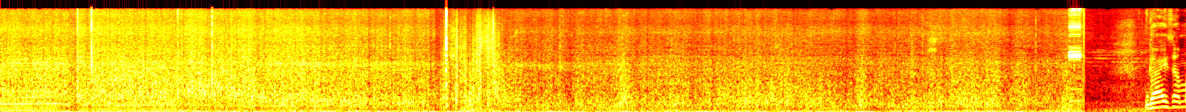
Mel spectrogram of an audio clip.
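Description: Wind rushes past the microphone.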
